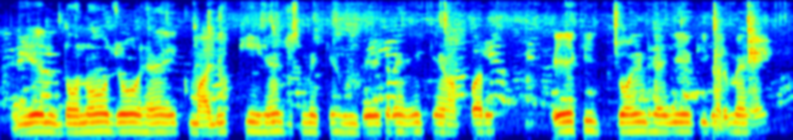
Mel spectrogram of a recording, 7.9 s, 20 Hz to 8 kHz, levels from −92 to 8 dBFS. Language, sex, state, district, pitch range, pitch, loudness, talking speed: Hindi, male, Uttar Pradesh, Jyotiba Phule Nagar, 140-150 Hz, 145 Hz, -16 LUFS, 180 wpm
